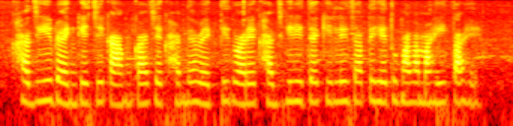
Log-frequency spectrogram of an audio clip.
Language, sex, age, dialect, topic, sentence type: Marathi, female, 25-30, Varhadi, banking, statement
